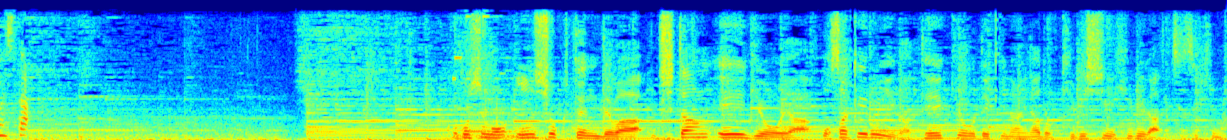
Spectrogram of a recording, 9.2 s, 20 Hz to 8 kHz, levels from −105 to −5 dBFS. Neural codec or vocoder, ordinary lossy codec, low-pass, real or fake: none; AAC, 48 kbps; 7.2 kHz; real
